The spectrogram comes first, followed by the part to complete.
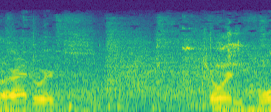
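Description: Basketball being dribbled on a hardwood court, heard faintly in the game broadcast, with a commentator's voice low over it near the start and again near the end.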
